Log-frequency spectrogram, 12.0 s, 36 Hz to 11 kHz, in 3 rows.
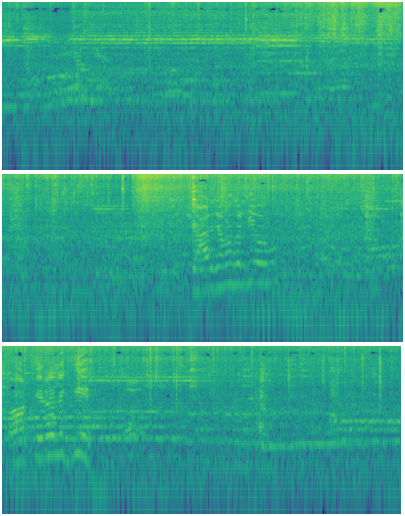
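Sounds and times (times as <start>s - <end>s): eggs sizzling on griddle: 0.0s - 12.0s
street noise: 0.0s - 12.0s
background voices: 3.0s - 12.0s.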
